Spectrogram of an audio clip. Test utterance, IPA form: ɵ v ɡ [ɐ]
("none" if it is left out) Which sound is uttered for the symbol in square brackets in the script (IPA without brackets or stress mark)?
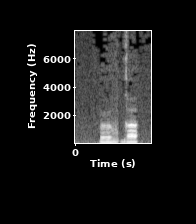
ɐ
